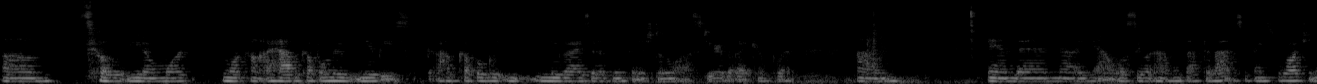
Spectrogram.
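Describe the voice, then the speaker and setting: A woman talks quietly at a fairly quick pace. Room echo is audible around her voice. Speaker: art YouTuber. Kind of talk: casual vlog talk to camera. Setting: at home. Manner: speaks quietly.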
